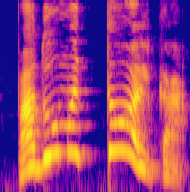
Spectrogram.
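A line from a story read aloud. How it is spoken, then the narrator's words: Yelling. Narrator (Russian): орал он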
